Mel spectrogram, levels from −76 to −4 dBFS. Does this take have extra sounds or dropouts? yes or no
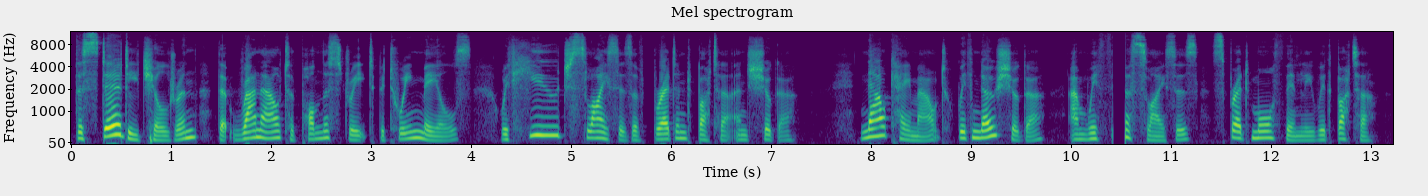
yes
